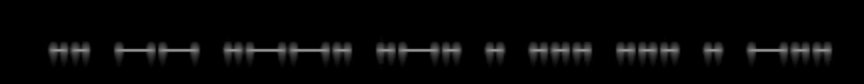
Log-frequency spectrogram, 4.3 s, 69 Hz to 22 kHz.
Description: Morse code, heard as a keyed tone, about 22 wpm, 700 Hz. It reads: IMPRESSED
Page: Morse Code Ninja practice 22wpm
